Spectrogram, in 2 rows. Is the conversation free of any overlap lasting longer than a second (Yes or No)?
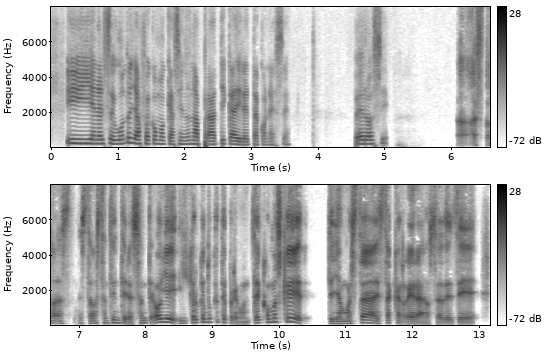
Yes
